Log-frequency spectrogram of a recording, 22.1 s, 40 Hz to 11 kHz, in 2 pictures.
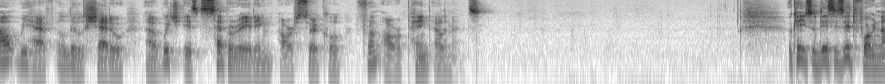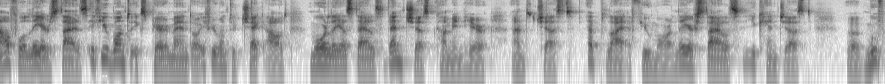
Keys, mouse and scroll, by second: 8.3 click, 16.9 right click.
